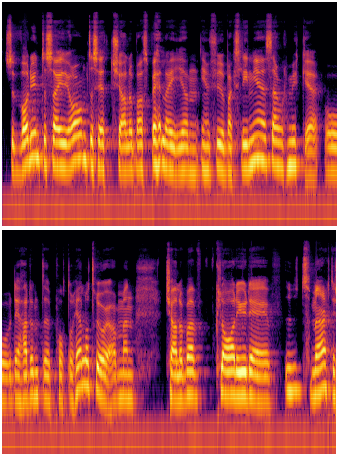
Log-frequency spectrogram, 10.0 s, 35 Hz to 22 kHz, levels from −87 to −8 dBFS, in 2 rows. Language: Swedish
